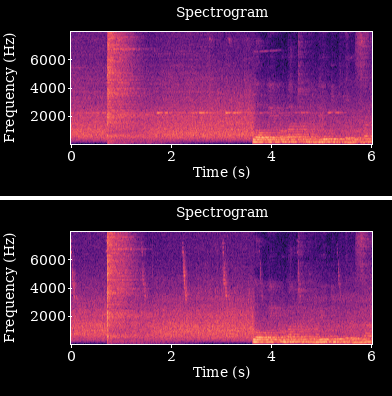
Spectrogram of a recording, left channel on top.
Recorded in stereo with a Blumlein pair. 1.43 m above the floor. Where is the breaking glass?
60° right, 1.9 m.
